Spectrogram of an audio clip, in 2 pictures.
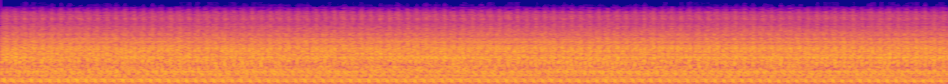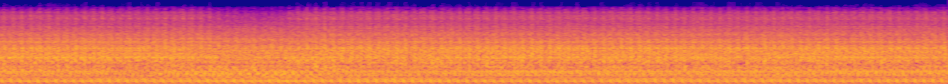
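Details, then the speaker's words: Husqvarna lawnmower engine with low compression, suspected bent push rod or valve not closing, later suspected bad rod, quit on its own; runs fast with uneven ragged beat about three to four pulses a second, rough running, cause unconfirmed. "yep i just quit on its own i could hear it breaking up something's not right here"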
